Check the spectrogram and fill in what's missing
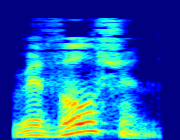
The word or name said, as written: revulsion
